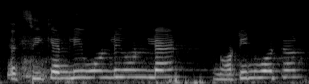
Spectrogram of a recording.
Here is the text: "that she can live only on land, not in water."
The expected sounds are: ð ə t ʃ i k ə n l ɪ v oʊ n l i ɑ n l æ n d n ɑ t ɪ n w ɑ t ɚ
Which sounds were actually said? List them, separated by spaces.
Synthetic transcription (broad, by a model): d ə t s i k ə n l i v oʊ n l i ɑ n l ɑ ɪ n ɑ t ɪ n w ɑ t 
